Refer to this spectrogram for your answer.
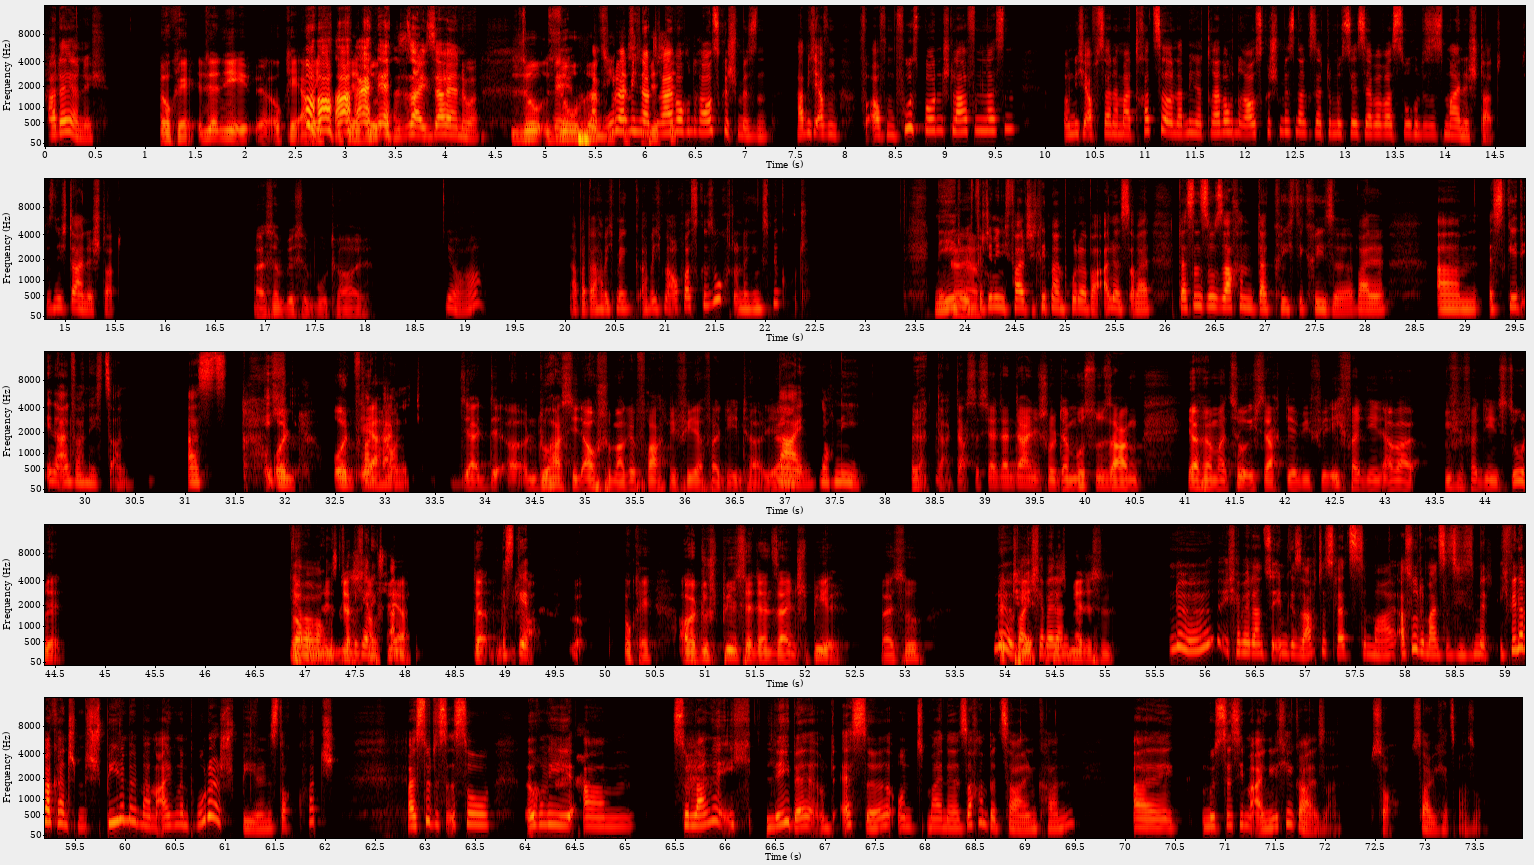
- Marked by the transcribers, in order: laugh; laughing while speaking: "Ne"; other background noise; stressed: "ich"; stressed: "du"; in English: "A taste with his medicine"; snort
- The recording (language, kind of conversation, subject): German, unstructured, Findest du, dass Geld ein Tabuthema ist, und warum oder warum nicht?
- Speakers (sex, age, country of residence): female, 50-54, Germany; male, 55-59, United States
